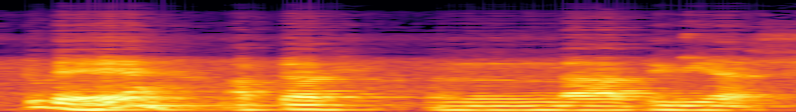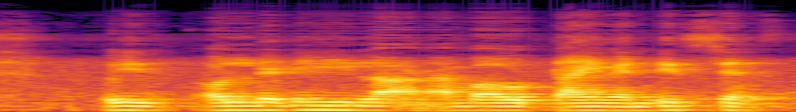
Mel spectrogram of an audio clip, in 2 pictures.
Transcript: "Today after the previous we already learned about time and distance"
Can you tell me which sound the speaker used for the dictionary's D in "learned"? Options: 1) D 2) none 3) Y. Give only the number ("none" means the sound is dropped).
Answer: 2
